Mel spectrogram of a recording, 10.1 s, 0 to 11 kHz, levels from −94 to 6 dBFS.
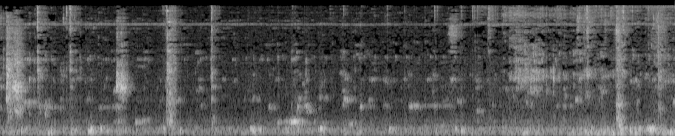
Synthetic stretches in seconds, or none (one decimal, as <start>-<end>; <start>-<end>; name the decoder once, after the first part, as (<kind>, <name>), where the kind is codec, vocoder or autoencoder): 0.0-10.1 (vocoder, Vocos)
